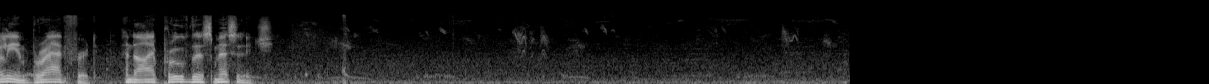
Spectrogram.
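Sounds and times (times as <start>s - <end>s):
birds chirping: 0.0s - 8.5s
outdoor ambience hiss: 0.0s - 8.5s.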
